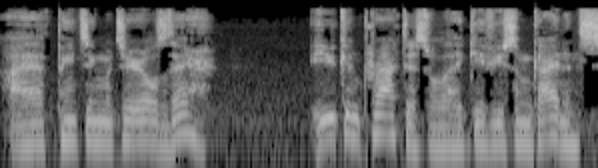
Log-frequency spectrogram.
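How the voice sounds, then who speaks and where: An actor playing a calm, cerebral young male alchemist in a video game, speaking formally, precisely and with composure. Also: mid-range voice, fast talker, slight background noise, close to an everyday voice. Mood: calm, polite. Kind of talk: video game character acting. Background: background music.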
